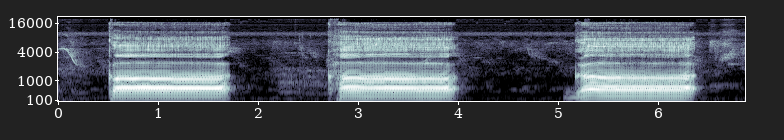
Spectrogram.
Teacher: आप देख रहे हैं कंठ से निकल रहा है सीधे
